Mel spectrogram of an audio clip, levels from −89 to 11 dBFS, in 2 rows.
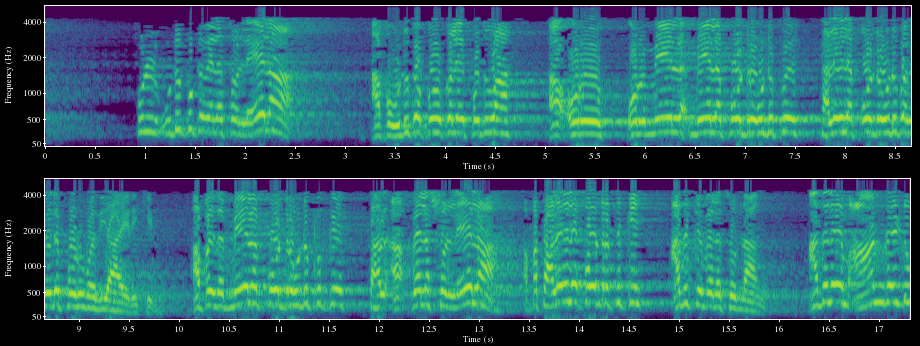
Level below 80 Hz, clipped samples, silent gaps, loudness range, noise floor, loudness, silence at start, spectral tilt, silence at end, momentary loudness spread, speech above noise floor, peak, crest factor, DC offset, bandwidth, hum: -48 dBFS; 3%; none; 3 LU; -49 dBFS; -7 LUFS; 0.95 s; -6 dB/octave; 0 s; 8 LU; 42 dB; 0 dBFS; 8 dB; under 0.1%; 5.4 kHz; none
